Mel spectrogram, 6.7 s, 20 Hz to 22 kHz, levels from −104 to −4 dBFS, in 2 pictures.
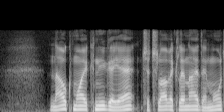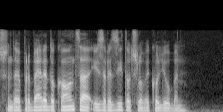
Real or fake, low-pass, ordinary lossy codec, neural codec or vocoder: real; 7.2 kHz; none; none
